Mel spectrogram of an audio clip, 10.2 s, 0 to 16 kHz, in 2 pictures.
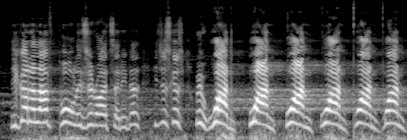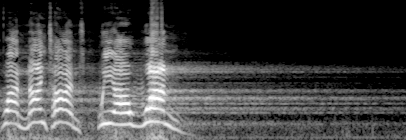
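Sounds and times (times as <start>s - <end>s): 
hollow ringing echo in a room: 0.0s - 10.1s
speech: 0.1s - 7.5s.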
